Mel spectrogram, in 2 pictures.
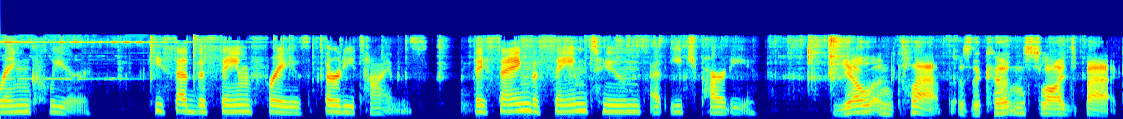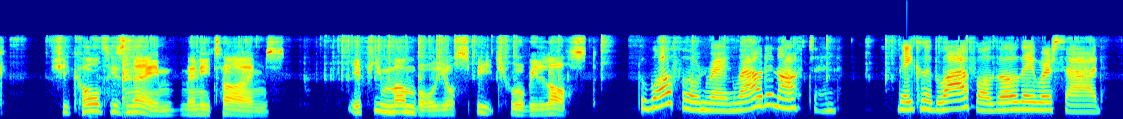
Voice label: Sennheiser Momentum 4 Wireless Office microphone sample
